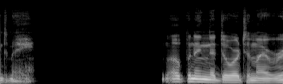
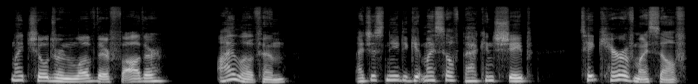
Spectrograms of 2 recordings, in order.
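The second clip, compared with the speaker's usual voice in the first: higher, pleading woman's voice; mildly upset; 9 semitones higher than usual. Acted. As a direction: defend your choice a little tearfully. Brandy justifying herself.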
